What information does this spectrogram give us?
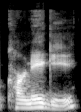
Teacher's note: that his the pronun correct pronunciation of his name was uh with the emphasis on the second syllable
